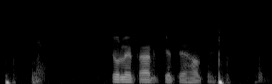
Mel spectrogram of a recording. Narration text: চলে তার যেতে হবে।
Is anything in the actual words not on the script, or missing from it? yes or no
no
